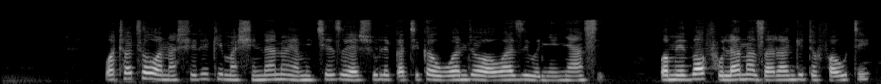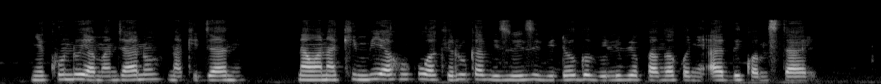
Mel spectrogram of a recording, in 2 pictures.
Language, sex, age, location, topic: Swahili, female, 18-24, Nairobi, education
